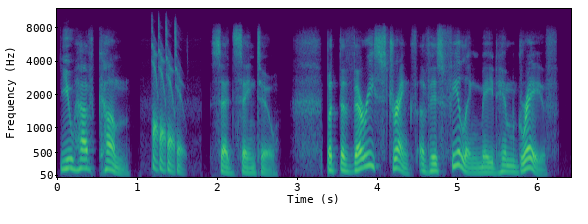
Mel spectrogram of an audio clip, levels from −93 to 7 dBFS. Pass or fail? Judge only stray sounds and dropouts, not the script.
fail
